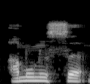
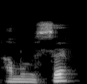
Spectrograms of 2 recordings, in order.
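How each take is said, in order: First: "Amunusa" said high and loud, syllable by syllable; Pali word said clearly. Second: Said in the usual way. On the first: Shown as a demonstration. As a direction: announce "Amunusa" clearly as a model.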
